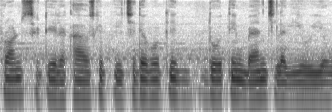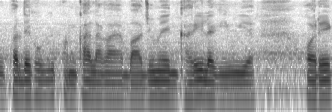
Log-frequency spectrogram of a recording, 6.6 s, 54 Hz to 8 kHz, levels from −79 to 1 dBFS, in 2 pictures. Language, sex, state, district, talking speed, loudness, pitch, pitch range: Hindi, male, Madhya Pradesh, Katni, 245 wpm, -21 LUFS, 110 Hz, 105-115 Hz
